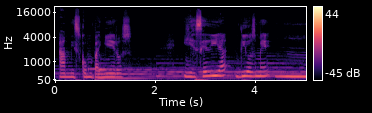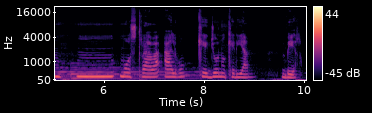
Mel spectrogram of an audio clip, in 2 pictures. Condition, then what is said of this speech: Stuttering. Acá quiero decirte que no se vence, se mejora.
